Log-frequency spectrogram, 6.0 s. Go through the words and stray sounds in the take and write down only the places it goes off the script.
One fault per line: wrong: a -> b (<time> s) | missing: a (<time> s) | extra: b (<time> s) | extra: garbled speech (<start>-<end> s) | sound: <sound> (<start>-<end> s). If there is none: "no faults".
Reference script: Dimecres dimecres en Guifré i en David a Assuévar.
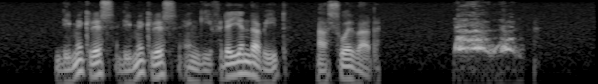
sound: bark (4.6-5.3 s)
